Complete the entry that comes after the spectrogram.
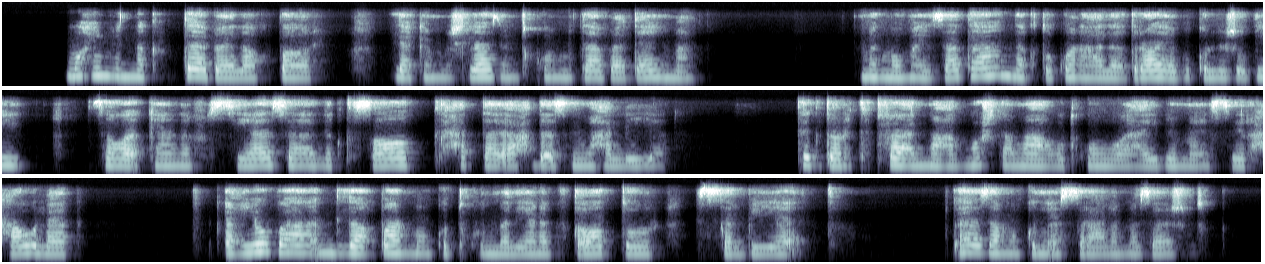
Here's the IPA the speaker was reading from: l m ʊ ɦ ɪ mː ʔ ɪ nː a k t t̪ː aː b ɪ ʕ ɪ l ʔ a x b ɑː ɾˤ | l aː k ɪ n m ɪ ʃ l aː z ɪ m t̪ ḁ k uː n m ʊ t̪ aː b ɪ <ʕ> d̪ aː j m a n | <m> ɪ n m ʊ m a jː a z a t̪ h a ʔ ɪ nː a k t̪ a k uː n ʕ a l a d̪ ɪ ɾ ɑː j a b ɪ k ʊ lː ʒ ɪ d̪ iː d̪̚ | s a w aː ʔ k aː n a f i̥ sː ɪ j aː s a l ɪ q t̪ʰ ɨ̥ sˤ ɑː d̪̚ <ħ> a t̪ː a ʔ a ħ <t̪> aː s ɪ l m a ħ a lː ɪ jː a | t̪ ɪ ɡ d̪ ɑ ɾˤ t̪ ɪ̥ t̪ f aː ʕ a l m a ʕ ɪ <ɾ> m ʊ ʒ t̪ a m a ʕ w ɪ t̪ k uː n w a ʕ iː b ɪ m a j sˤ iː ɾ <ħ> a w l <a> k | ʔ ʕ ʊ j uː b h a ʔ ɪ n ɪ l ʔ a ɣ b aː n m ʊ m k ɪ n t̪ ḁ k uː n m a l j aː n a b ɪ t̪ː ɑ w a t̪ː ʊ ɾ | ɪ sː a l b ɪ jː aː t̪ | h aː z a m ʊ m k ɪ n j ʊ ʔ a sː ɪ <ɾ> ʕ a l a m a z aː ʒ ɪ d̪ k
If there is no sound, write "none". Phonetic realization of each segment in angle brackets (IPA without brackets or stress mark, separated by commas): ʕ, m, ħ, d̪, l, ħ, a, ɾ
